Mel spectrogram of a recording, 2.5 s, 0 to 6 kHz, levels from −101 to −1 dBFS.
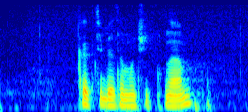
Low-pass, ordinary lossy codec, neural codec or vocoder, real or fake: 5.4 kHz; none; none; real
